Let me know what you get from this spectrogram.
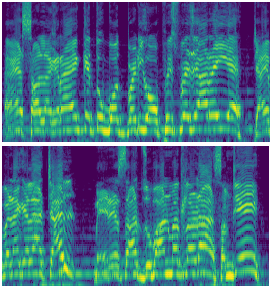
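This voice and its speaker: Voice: high-pitched, normal speed, music in the background. A voice actor playing a bullying, complaining rickshaw-driver husband in a cartoon, scolding and demanding. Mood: bullying, angry. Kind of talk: animated cartoon dialogue.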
